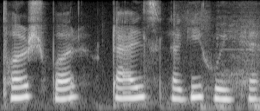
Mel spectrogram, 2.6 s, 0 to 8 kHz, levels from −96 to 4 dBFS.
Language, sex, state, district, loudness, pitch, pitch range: Hindi, female, Himachal Pradesh, Shimla, -15 LUFS, 245 Hz, 230-265 Hz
